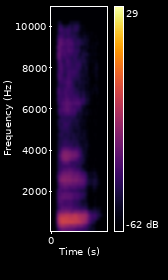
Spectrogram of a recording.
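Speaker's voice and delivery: "A" said as an open aw. Shown as a demonstration. Teacher contrasting two vowels, open aw for "A". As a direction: open "A" into an aw sound. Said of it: "that difference of the sound".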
